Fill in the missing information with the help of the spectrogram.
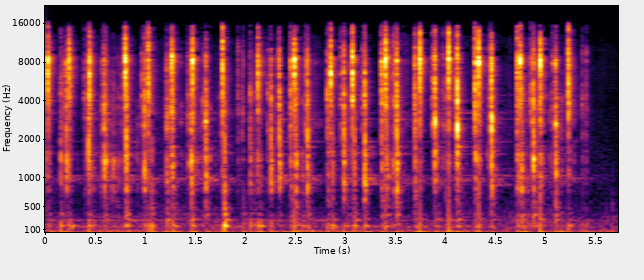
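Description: Long acrylic nails tap away in a typing motion, typing in Japanese, on a full-size pink Razer Huntsman mechanical gaming keyboard with RGB backlighting and plastic keycaps. A rapid, uneven run of sharp, bright clicks and clacks follows, each one short and dry with almost no ring, over a faint low hum.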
